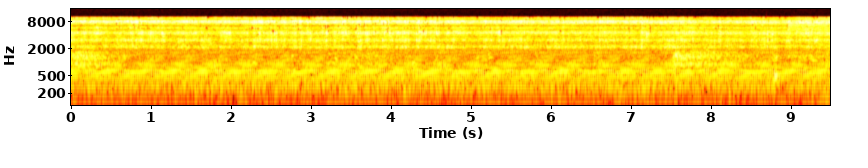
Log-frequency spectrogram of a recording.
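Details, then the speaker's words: Adult with asthma using a nebulizer during an asthma attack, near the end of the treatment: steady hissing, bubbling hum with faint liquid gurgling as the nebulizer is shaken to get the last medication out. "I'm just coming to the end with using my nebulizer"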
